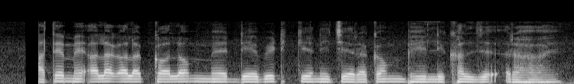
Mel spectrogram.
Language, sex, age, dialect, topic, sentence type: Magahi, male, 18-24, Southern, banking, statement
